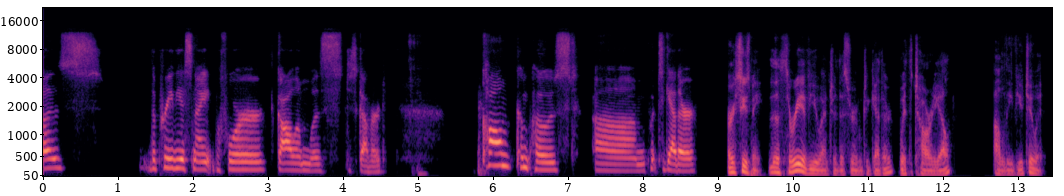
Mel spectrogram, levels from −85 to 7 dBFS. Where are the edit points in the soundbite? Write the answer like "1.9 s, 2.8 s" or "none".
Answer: 7.2 s, 9.0 s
